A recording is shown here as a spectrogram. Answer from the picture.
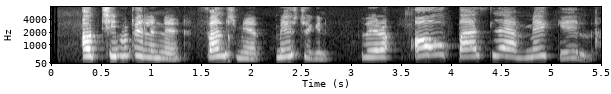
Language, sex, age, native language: Icelandic, female, 12, Icelandic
